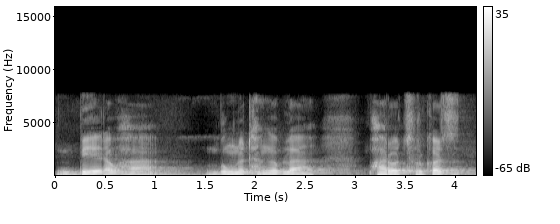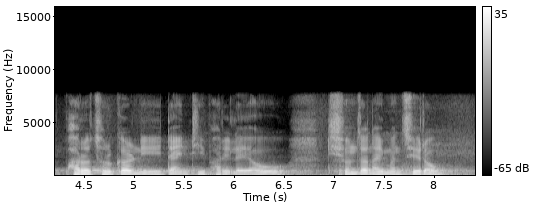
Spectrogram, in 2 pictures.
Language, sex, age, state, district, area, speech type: Bodo, male, 30-45, Assam, Baksa, urban, spontaneous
